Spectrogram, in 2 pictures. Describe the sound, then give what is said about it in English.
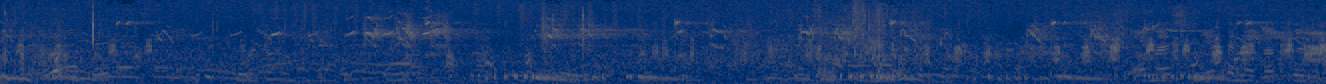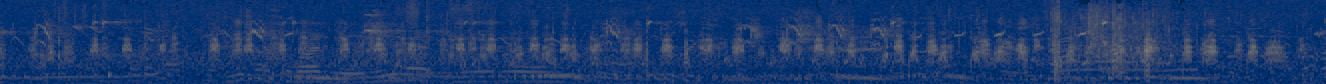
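A duckling, a little older than the other ducklings, squeaks in rapid, high-pitched peeps that keep going throughout, mixed with a busy chorus of other waterfowl calls and quacks, with no talking. “It's really squeaky for a duckling.”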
